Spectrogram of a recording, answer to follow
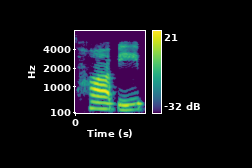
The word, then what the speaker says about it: Hobbii: called Hobby and uh Stephen and Matt both confirmed it's hobby but it's spelled h o BB I I and laurena Jones hello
